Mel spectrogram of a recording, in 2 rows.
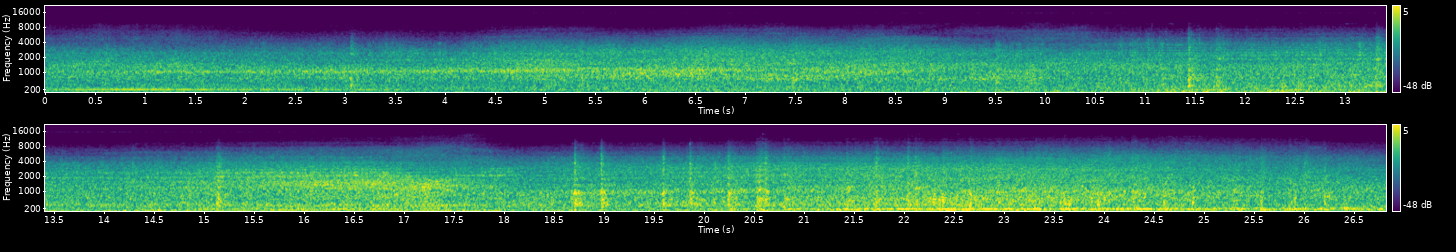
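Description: Two coupled vintage electric railcars, the ET 91 'glass train' and an old Trossingen railcar, rolling slowly past with a steady running noise that grows louder as they pass. In the second half the wheels click over the rail joints.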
